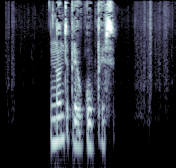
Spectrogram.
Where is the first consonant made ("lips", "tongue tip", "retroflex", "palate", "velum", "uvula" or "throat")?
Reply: tongue tip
